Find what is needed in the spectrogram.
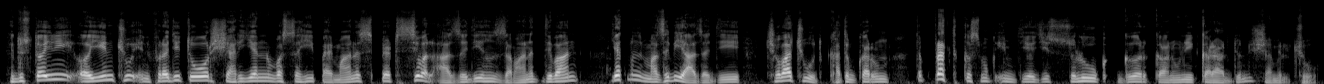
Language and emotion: Kashmiri, neutral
